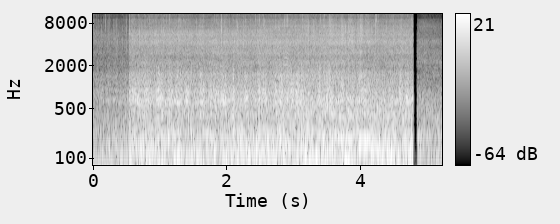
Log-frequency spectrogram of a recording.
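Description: Heavy rain pours during a ride on the Parjotak Express from Dhaka to Cox's Bazar. A dense, loud wash of rain and rolling train noise fills the non-AC chair coach almost continuously, broken only by a brief dropout near the end.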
